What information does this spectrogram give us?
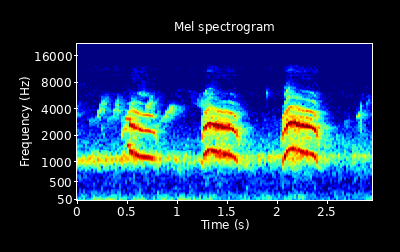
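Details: At a Hungarian nest in Tiszalök on 26 June 2022, two common buzzard chicks get rabbit; three strong, rich, slightly arching calls half a second long repeat roughly every 0.8 seconds over a steady low background hum.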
